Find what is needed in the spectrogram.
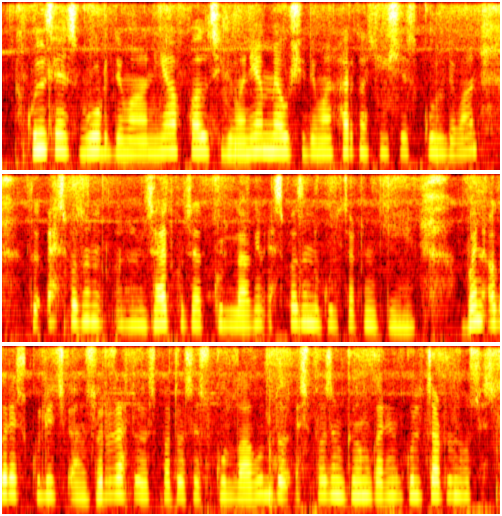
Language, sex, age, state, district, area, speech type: Kashmiri, male, 18-30, Jammu and Kashmir, Baramulla, rural, spontaneous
